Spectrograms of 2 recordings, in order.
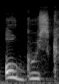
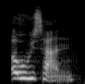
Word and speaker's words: Ozan: You might think it's Oan. And you would be entirely wrong my darlings. Let me scrap that out. Okay? Because the correct way to pronounce this name. Repeat after me. Ozan.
